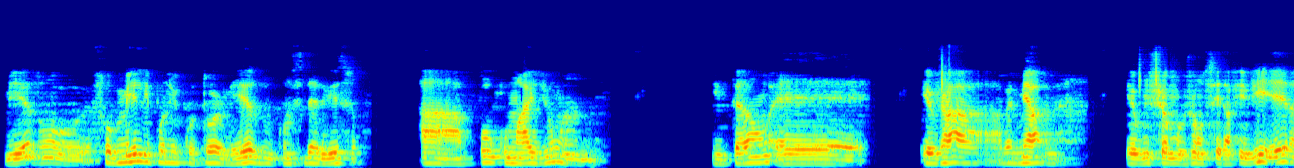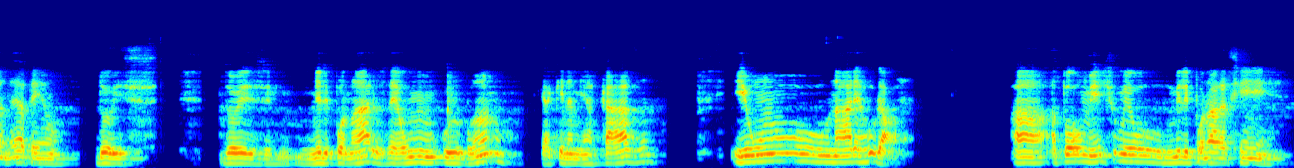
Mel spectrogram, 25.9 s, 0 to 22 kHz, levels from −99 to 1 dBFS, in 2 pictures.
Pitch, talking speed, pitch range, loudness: 130 Hz, 120 wpm, 120-160 Hz, -27 LUFS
